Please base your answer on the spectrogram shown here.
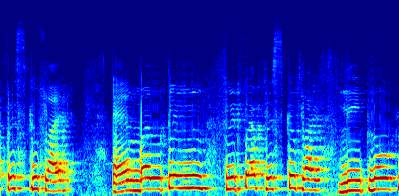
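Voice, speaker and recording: A male English teacher gives a classroom-style video lesson, chanting word lists in a sing-song rhythm and explaining memory tricks. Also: sits high. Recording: echoey, tinny phone-like sound.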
